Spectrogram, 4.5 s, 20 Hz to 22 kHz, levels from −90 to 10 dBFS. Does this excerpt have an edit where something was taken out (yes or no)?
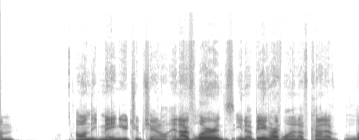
yes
